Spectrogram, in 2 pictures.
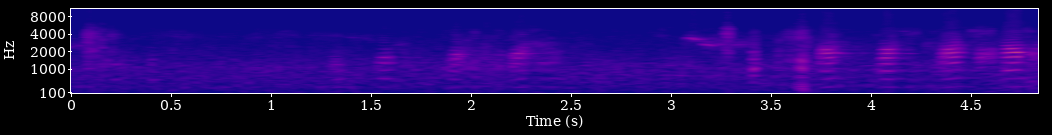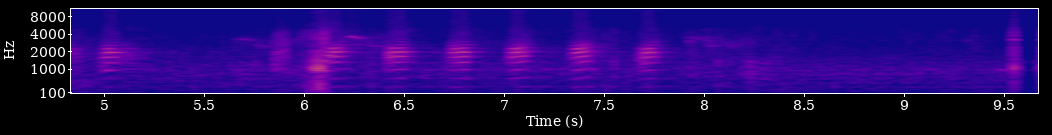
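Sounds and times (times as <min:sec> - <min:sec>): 
duck quacking with harsh nasal quacks: 0:01.3 - 0:02.6, 0:03.7 - 0:05.3, 0:05.9 - 0:07.9.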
